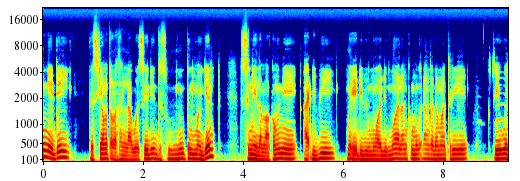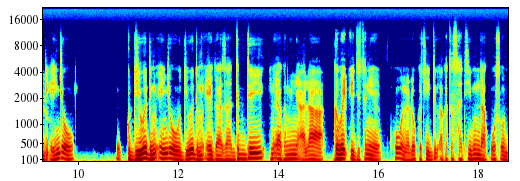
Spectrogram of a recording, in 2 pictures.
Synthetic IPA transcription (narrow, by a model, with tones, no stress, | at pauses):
ne˨da˦i˦ɡa˨skʲa˦mu˦ta˨a˨sa˦n˨la˨ba˨sa˦i˦da˦di˨su˦mu˦nti˦mma˨ɡʲe˦nd̥i̥˨si˦ne˨la˨ma˨ka˦mu˦ne˦a˨di˨bi˦mṵ˦ʔḛ˨di˨bi˦mu˨wa˨li˦mu˦wa˦la˦ŋka˦m˦ka˦da˦ŋka˨da˦ma˦ti˦ɾje˦sa˦i˦wa˦di˨ʔe˦n˦d͡ʒa˦wo˨˦˨ | di˨wa˦di˨mṵ˦ʔḛ˦n˦d͡ʒa˦wo˨di˨wa˦di˨mṵ˦ʔe˦ɡa˨za˨du˦kda˦i˦mu˦ja˨ka˨mi˦ɲ˦a̰˨ʔa̰˨la˦ɡa˦ba˦bi˦di˨ta˦ne˨kʰo˦wa˦˨na˨lo˦ka˨t͡ʃi˦di˦ka˨ka˨˦ta˦sa˦tʰi˦mu˦nda˨ko̰˦so˦˨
